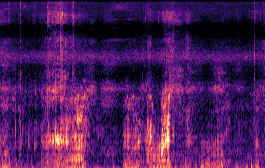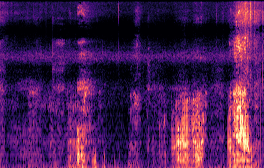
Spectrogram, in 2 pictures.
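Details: Play fighting in snow among Boerboels, Jade and Odi ganging up on son Crusher: deep rumbling growls in repeated surges, loud low bursts near the start, middle and end, with snowy scuffling throughout.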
